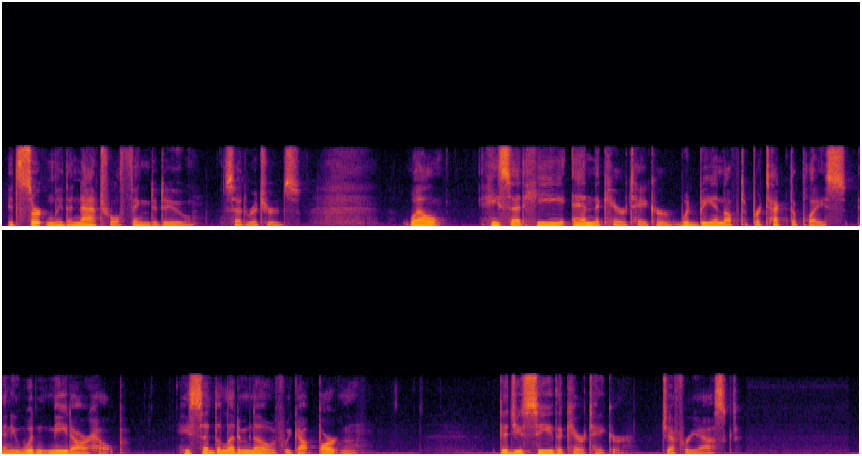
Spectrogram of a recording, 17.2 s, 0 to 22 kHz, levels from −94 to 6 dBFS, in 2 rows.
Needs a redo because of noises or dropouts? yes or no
no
